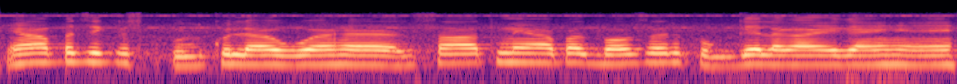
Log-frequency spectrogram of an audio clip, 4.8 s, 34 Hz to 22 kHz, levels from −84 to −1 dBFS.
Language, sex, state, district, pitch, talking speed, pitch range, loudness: Hindi, male, Madhya Pradesh, Katni, 160 Hz, 200 wpm, 155-180 Hz, -13 LUFS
